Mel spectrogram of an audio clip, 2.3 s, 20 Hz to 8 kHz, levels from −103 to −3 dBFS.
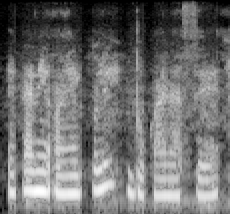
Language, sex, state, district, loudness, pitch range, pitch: Bengali, female, Assam, Hailakandi, -14 LUFS, 195-245 Hz, 215 Hz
